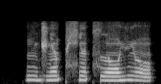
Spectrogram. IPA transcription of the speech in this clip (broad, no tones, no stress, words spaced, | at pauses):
nd͡ʒɛ̃p ɕə̃t͡s lõvʲõ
